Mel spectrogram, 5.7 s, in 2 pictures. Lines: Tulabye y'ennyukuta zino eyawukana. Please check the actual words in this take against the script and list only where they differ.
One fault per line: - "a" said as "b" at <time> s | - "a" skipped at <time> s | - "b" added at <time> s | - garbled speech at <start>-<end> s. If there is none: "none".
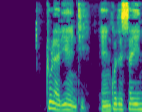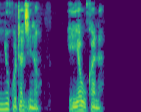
- "nti enkozesa" added at 1.5 s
